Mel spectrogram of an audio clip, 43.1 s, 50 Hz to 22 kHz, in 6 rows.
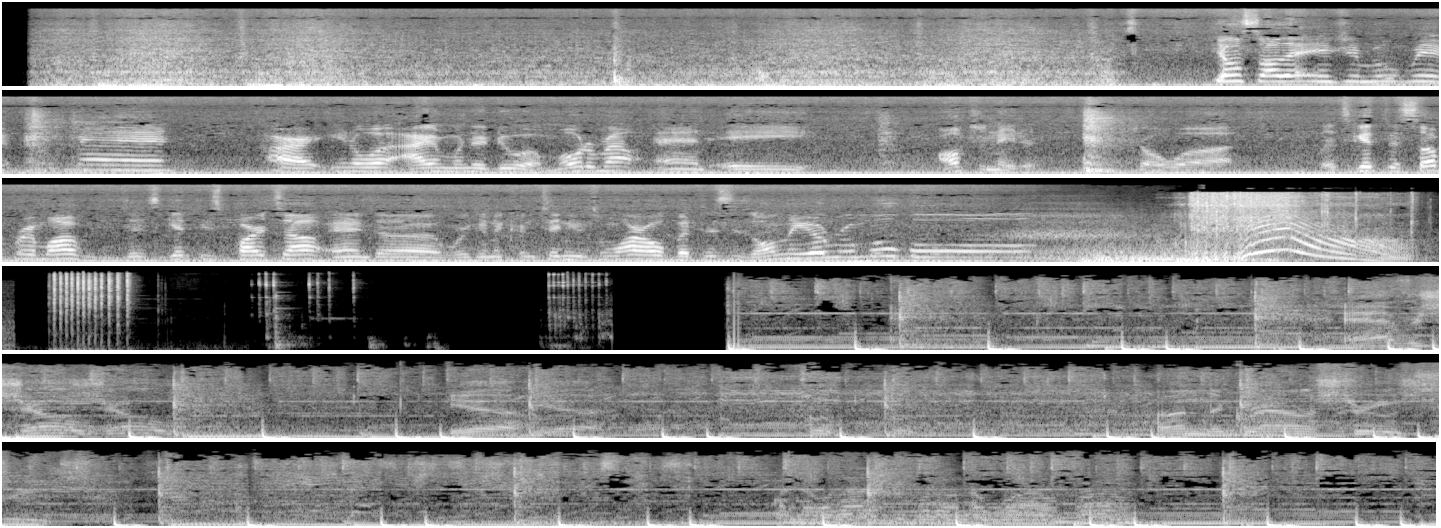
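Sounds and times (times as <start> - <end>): car engine revving: 0.1 - 8.5
mechanical clicks and knocks: 21.8 - 23.5, 24.3 - 24.6
sharp click: 24.3 - 24.6.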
